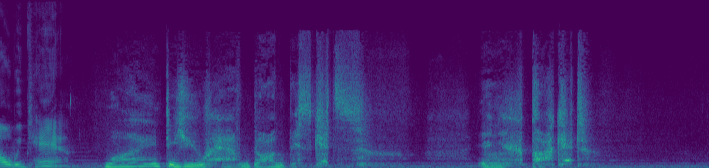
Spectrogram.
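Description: An elderly man speaks slowly and gravely.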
